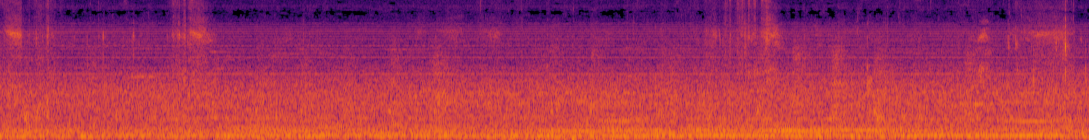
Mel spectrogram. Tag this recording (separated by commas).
Animal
